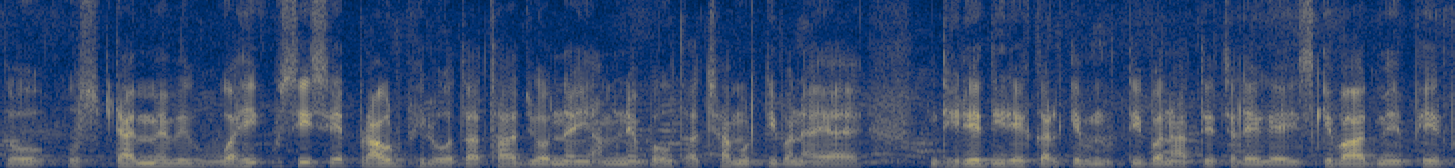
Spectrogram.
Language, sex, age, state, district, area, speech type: Hindi, male, 30-45, Bihar, Muzaffarpur, rural, spontaneous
